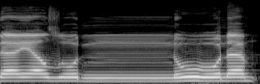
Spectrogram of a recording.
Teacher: وجنودی آگے قال الذین یظنون، یہاں نون مشدد پہ غنہ کیجیے گا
